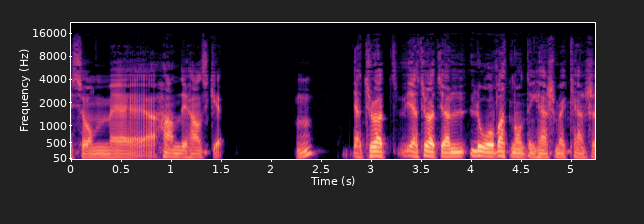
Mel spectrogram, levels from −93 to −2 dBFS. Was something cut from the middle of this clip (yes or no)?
yes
